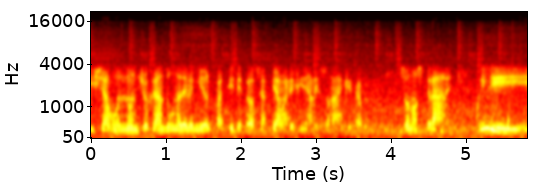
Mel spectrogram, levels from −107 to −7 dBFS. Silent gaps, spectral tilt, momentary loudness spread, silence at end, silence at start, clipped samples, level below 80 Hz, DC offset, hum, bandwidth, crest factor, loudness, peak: none; -7 dB/octave; 16 LU; 0 s; 0 s; under 0.1%; -62 dBFS; under 0.1%; none; 7.8 kHz; 18 dB; -25 LUFS; -8 dBFS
